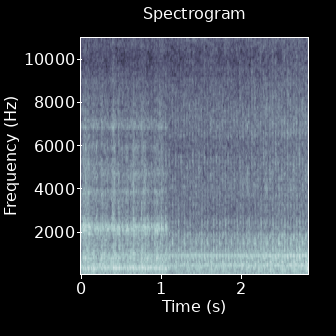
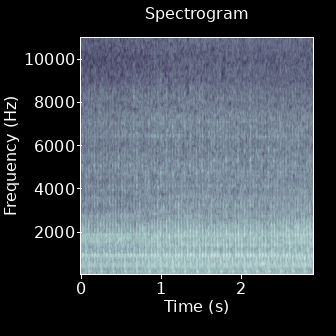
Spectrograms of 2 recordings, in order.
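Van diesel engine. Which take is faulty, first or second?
first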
